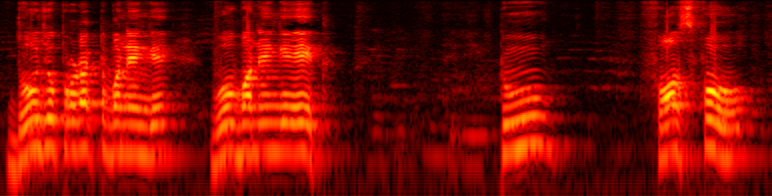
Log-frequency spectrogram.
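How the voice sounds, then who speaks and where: High-voiced man teaching biology at a board. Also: fairly even intonation, measured pace. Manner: asks and answers his own questions, checking understanding. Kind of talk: classroom lecture at a board.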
